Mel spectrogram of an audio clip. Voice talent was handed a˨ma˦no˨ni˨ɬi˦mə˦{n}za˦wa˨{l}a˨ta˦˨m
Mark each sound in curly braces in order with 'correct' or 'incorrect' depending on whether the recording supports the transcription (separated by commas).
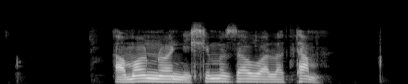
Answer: incorrect, correct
